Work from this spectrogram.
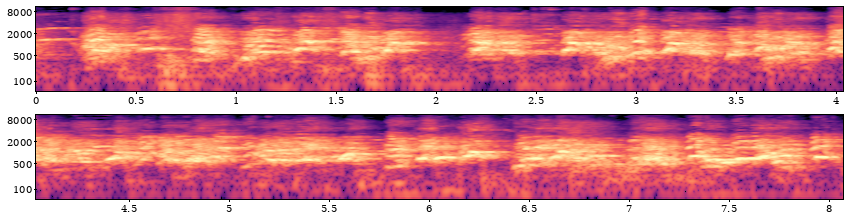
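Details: Many German Shepherds in a training academy setting bark at once, a continuous wall of harsh, overlapping barks that dips only briefly near the two-second mark before surging again.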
